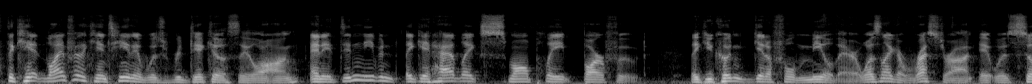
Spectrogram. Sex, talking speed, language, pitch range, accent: male, 210 wpm, English, 110-135 Hz, American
